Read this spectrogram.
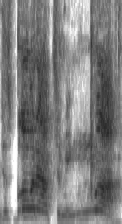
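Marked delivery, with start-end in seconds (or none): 1.2-1.5 loud smacking air kiss. Pretend. Host to guest sending a virtual kiss, a loud smacking air kiss. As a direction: blow a big kiss into the mic. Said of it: "give me a virtual one".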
